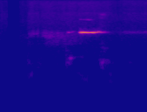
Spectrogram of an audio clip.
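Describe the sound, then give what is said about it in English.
A dog's thin, high-pitched whistling whine, drawn out over about a second and swelling louder in the middle before trailing off; faint, with no talking. The dog wears a cone, is recovering from hip and knee surgery, and its sedatives have not yet taken effect. “Uh, folks, that is the sound of a dog whose sedatives have not kicked in yet, who's suffering from hip and knee surgery.”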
